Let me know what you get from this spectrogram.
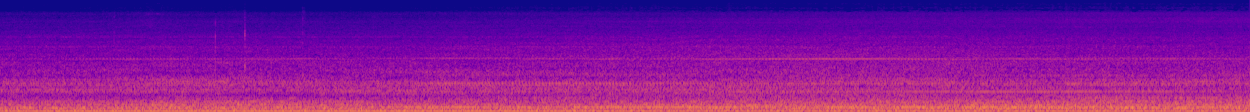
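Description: Steady low mechanical hum of a standing passenger train's idling machinery, with a few faint steady whining tones above it.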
